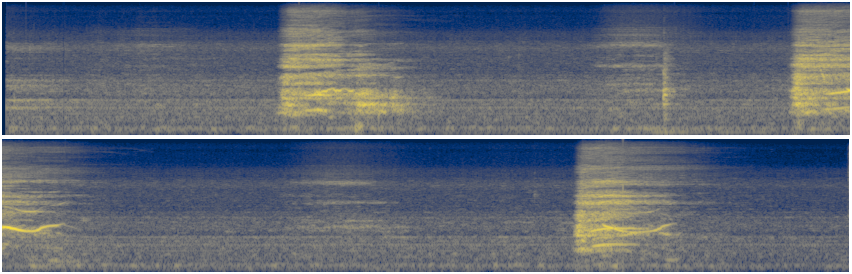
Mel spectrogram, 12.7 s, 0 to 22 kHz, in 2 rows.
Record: {"exhalation_length": "12.7 s", "exhalation_amplitude": 32428, "exhalation_signal_mean_std_ratio": 0.39, "survey_phase": "beta (2021-08-13 to 2022-03-07)", "age": "45-64", "gender": "Male", "wearing_mask": "No", "symptom_none": true, "smoker_status": "Ex-smoker", "respiratory_condition_asthma": false, "respiratory_condition_other": false, "recruitment_source": "REACT", "submission_delay": "4 days", "covid_test_result": "Negative", "covid_test_method": "RT-qPCR", "influenza_a_test_result": "Negative", "influenza_b_test_result": "Negative"}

